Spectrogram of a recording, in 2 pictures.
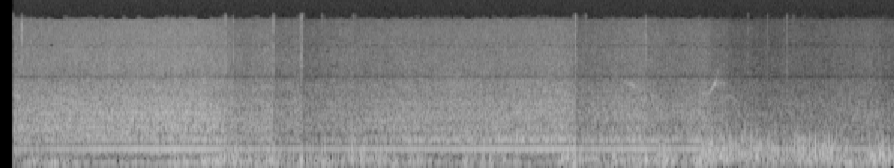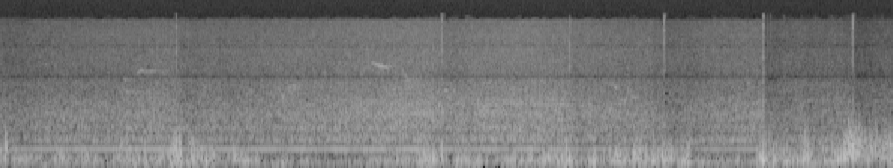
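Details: Steady low engine rumble with a constant hum and gusts of wind noise; no animal calls.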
